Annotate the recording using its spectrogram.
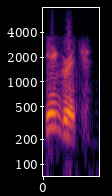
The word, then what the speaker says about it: Gingrich: Gingrich.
